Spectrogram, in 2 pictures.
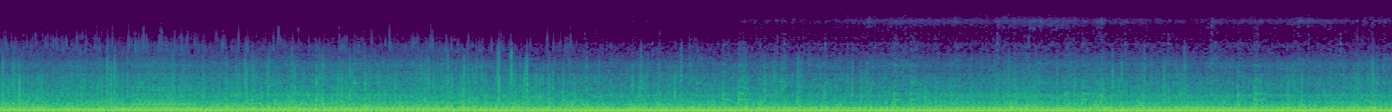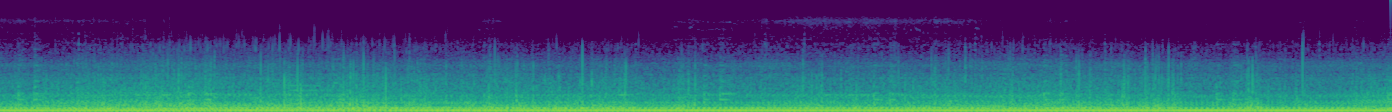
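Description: Cruiser motorcycle engine running steadily at freeway cruising speed, a constant deep drone with road and wind noise over it.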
